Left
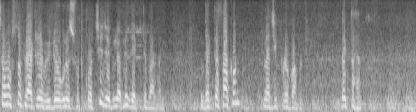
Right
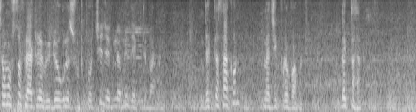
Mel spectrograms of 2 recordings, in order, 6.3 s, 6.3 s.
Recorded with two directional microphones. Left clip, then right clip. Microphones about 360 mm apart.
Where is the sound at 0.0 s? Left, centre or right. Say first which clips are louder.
Left 3 dB; centre.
